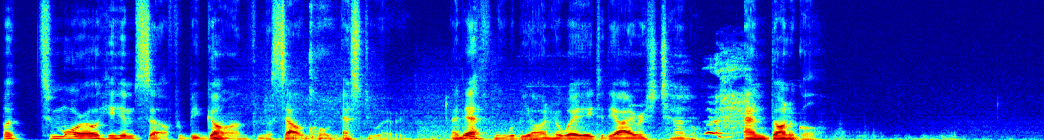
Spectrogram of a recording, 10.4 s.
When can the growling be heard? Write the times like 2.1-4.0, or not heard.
not heard.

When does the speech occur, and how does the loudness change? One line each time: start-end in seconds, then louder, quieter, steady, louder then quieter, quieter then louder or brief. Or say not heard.
0.0-8.2 steady.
